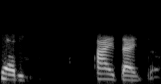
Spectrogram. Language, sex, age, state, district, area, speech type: Kannada, female, 18-30, Karnataka, Udupi, rural, conversation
